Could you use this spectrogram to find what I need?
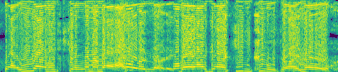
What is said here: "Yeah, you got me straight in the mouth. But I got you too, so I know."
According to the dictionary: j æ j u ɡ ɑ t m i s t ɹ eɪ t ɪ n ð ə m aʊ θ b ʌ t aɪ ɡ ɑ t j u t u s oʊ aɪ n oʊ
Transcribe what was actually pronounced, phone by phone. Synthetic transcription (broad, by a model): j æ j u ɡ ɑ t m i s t eɪ ɪ n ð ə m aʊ s b ʌ t aɪ ɡ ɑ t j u t u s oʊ aɪ n oʊ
